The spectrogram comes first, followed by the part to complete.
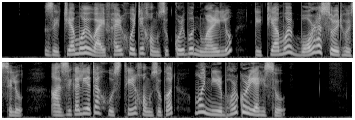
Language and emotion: Assamese, surprised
